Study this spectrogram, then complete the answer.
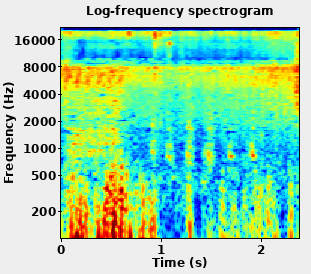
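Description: A rooster clucks and grumbles close by, low throaty bursts followed by a few softer, scattered clucks.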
